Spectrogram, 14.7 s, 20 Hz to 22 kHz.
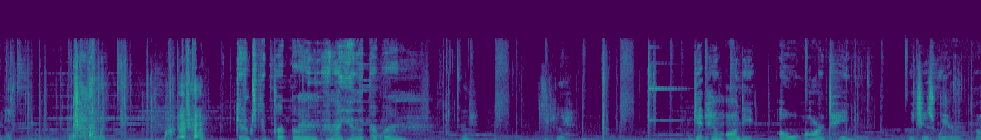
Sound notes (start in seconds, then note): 1.0 laughing; 9.7 trophy ding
